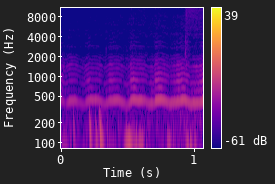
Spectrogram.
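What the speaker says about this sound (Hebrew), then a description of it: "זה סוג של זבוב מה ששמעתי" A housefly buzzing in a steady, fairly faint drone, close by, with no talk over it.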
